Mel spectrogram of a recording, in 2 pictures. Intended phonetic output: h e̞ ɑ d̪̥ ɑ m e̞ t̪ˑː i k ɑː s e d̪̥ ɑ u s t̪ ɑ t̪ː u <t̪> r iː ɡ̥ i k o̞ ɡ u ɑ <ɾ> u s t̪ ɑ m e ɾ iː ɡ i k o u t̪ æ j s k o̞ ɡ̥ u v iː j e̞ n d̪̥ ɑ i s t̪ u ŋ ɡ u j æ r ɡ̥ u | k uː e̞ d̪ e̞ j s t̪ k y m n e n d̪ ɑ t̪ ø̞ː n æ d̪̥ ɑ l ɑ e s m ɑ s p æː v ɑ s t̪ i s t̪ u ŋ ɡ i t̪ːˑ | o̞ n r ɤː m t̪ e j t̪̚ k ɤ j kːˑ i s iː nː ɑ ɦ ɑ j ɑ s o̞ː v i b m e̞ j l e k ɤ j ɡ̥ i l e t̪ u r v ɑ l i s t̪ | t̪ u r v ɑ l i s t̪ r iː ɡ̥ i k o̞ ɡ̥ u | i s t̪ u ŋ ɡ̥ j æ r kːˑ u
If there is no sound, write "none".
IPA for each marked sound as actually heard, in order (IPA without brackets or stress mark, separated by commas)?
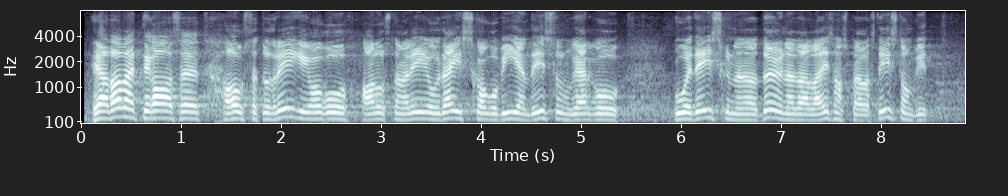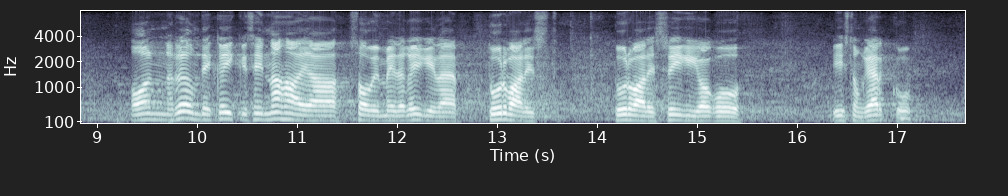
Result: d̪, l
